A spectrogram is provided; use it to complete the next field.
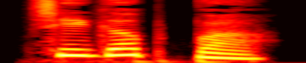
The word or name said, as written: ಚಿಗಪ್ಪ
